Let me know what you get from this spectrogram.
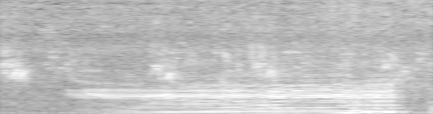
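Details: Moo from a local Banaskantha cow at a farm in India: a drawn-out, richly harmonic call that slowly rises in pitch, then breaks and wavers at the end. It fills the whole two seconds.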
